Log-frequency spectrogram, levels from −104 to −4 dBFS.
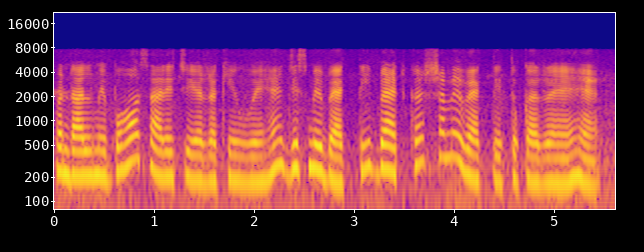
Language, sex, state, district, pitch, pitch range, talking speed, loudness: Hindi, female, Jharkhand, Deoghar, 210 Hz, 180-255 Hz, 170 wpm, -16 LUFS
